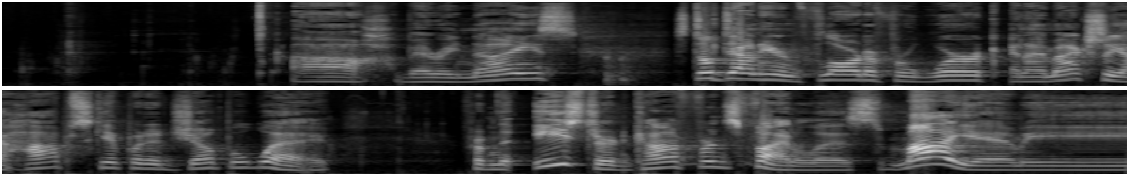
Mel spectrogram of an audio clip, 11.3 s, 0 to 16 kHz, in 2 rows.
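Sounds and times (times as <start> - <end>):
sipping lemonade from a glass with slurping and swallowing: 0.0 - 2.0
speech: 1.5 - 7.4, 8.0 - 11.2.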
